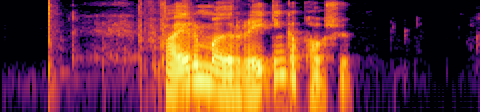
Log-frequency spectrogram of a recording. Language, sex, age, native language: Icelandic, male, 20-29, Icelandic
